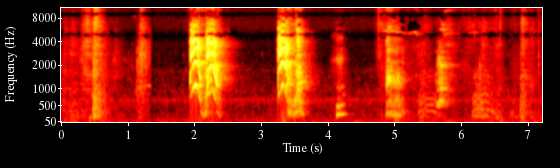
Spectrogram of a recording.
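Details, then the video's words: Six-week-old rescue puppies, brother and sister, barking while learning to play: loud, sharp high-pitched yaps in bursts, mixed with lower growls and squeaks, a person's voice faint in the background. "Cute 6-week old puppies playing and barking!"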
